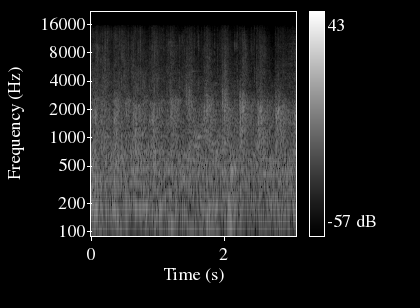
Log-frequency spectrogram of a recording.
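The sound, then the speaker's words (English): An audience breaks into steady applause for three runners who came up to speak, many hands clapping in a dense, continuous patter that holds at an even, fairly loud level for a few seconds with no voices on top. “So let's just give a round of applause to these three people who are brave enough to come up here and do this.”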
